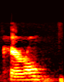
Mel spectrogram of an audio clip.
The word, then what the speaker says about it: Carroll: Yes, my name is Kip Carroll. My last name is spelled C-A-R-R-O-L-L.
